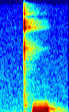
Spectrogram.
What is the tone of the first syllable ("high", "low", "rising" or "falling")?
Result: rising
